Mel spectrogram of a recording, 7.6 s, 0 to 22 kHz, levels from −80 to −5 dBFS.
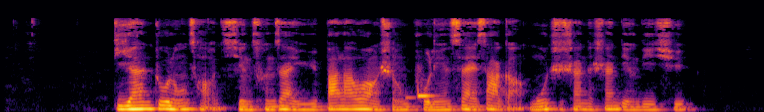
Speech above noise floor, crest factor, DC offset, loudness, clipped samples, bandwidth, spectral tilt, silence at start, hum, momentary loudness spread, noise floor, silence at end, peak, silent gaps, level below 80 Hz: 50 dB; 20 dB; under 0.1%; -21 LUFS; under 0.1%; 11.5 kHz; -4.5 dB/octave; 1.15 s; none; 11 LU; -71 dBFS; 0.7 s; -2 dBFS; none; -44 dBFS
